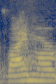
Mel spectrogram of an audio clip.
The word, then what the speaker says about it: Weimar: wilhelm the second and w's in german are actually pronounced like a v so we'll be talking today a lot about the weimar republic and kaiser wilhelm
